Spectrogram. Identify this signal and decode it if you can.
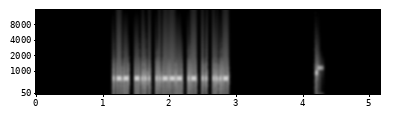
Morse code, heard as a keyed tone, about 44 wpm, 700 Hz. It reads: WB2AIV
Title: Call Signs - 45wpm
